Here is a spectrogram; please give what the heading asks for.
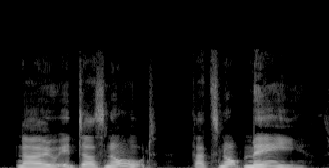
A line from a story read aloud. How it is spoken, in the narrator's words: shouted Mo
